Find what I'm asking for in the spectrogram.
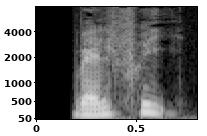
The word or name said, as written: VALGFRIT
